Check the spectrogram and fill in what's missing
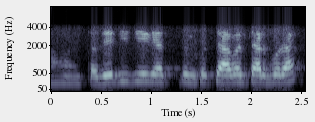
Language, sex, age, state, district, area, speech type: Hindi, female, 45-60, Bihar, Vaishali, rural, conversation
